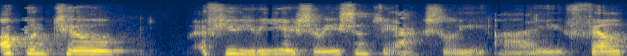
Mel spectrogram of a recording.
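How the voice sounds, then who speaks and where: Here a woman speaks fairly slowly. She uses ordinary pitch variation. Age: 50s. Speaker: singer and spiritual teacher. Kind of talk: testimony. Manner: halting.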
